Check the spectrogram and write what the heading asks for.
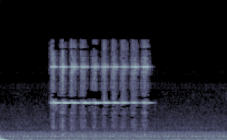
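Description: A high, fast-trilling electronic ring, like a telephone ringer, lasting about a second and starting about half a second in.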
